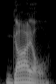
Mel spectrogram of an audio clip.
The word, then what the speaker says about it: guile: Guile. 3 sounds. G, I, L.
